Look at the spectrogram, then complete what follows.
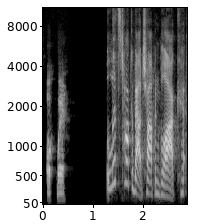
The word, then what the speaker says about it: Ope: I mean, everybody knows me as Opie, and I often, refer to myself as Opie as well. But the proper way to actually pronounce the short form of my name is Okwe.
